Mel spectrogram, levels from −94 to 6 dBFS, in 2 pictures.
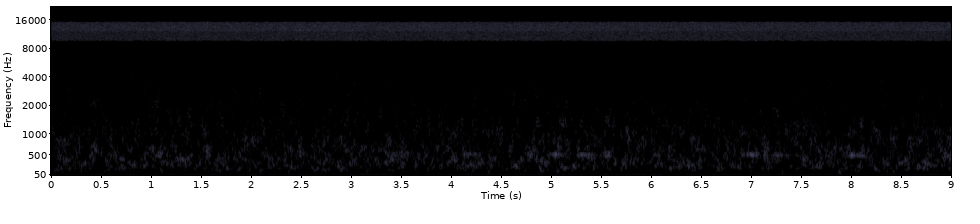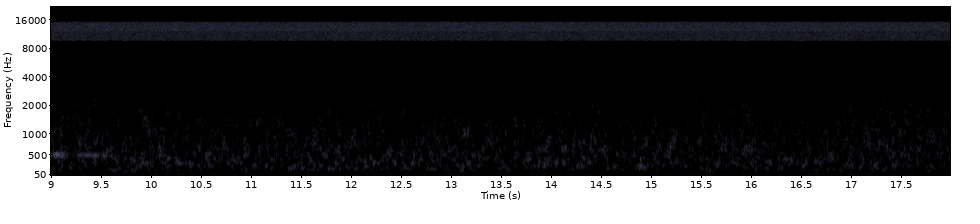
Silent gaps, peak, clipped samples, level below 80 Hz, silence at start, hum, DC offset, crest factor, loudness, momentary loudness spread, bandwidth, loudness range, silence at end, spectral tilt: none; -48 dBFS; under 0.1%; under -90 dBFS; 0 s; none; under 0.1%; 16 dB; -60 LUFS; 0 LU; 15.5 kHz; 0 LU; 0 s; -1 dB/octave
